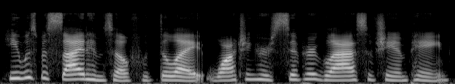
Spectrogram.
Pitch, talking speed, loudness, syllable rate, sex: 210 Hz, 170 wpm, -20 LUFS, 4.5 syllables/s, female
